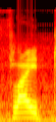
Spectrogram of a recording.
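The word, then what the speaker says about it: flight: ফ্লাইট হচ্ছে আকাশপথে গমনন।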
